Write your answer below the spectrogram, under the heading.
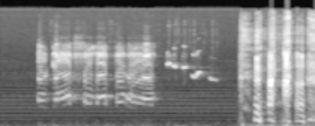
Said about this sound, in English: Oh, I interrupted. It was whistling, too.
